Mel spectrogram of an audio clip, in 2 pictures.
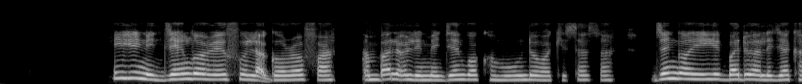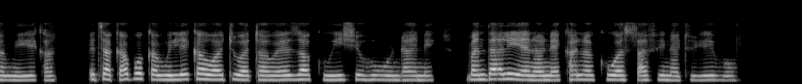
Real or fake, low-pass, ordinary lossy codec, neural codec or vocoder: fake; 7.2 kHz; Opus, 32 kbps; codec, 24 kHz, 0.9 kbps, WavTokenizer, small release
